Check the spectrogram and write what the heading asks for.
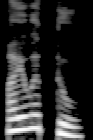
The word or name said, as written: ಅಯಿವತ್ತು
